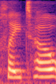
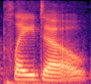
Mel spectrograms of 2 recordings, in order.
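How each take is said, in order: First: The middle consonant is a crisp T sound. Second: The middle consonant is a soft D sound. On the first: "Plato with a T" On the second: "I definitely pronounce it Play-Doh"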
